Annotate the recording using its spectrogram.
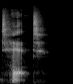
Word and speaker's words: teat: He once started to write an essay about the word T-E-A-T, which Webster II pronounced teat. Gove, who worked on his own farm on the weekends, had never heard it pronounced any other way than tit, except by silly people who had never in their lives milked a cow.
